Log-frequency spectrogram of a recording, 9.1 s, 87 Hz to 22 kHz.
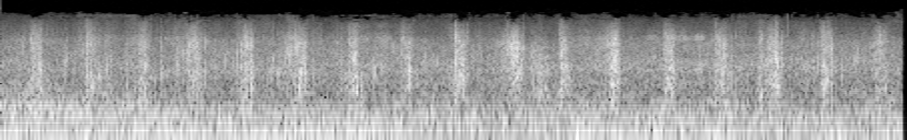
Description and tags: washington walkingthemall snip2
Walking through the middle of the National Mall between the Art Gallery and the Air and Space Museum recorded with DS-40 and edited in Wavosaur.
field-recording, road-trip, summer, travel, vacation, washington-dc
